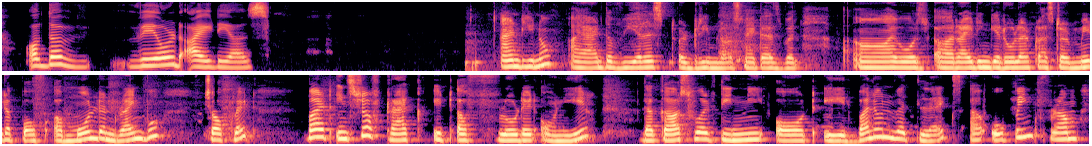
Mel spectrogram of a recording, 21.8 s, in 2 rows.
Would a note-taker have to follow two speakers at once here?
No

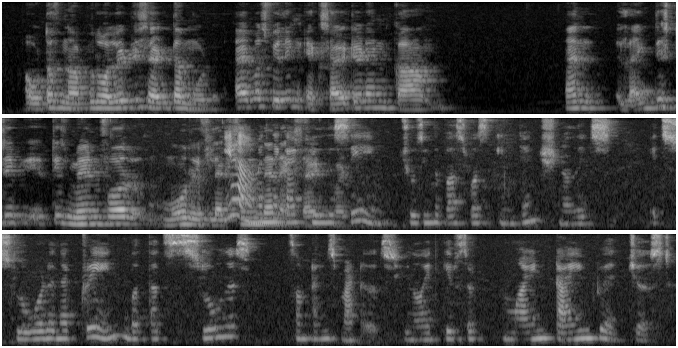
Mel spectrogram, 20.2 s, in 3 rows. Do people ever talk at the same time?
Yes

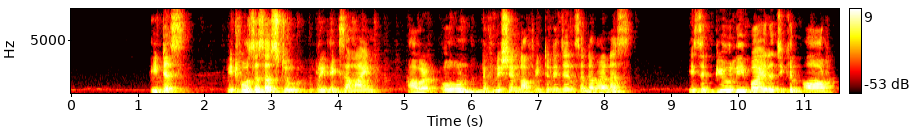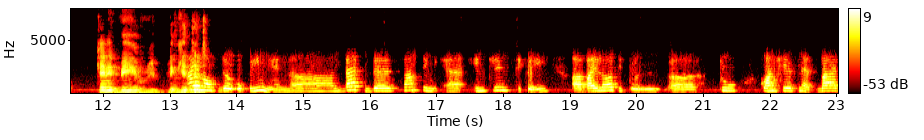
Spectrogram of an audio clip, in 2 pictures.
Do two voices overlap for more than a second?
No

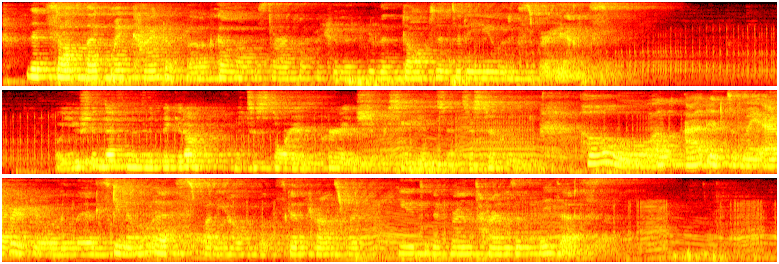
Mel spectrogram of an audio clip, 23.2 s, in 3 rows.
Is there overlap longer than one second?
No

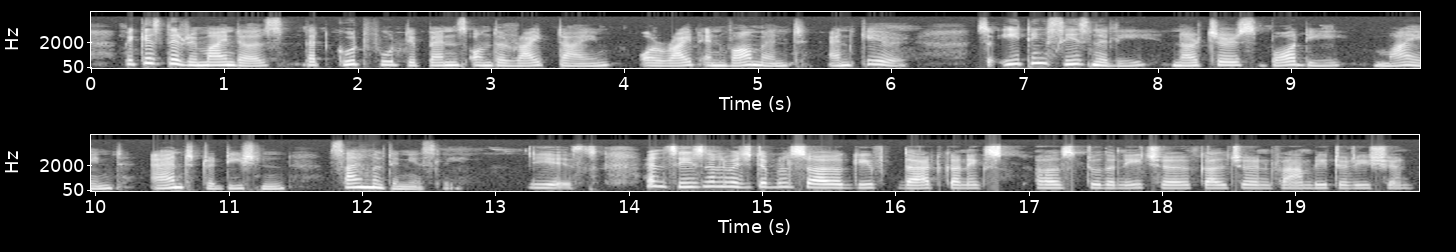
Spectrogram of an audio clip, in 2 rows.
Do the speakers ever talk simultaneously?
No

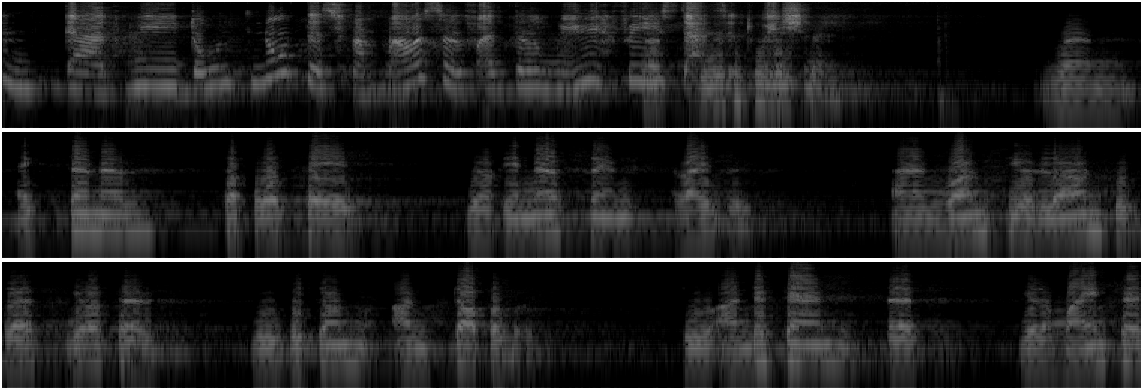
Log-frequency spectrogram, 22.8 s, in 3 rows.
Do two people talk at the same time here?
Yes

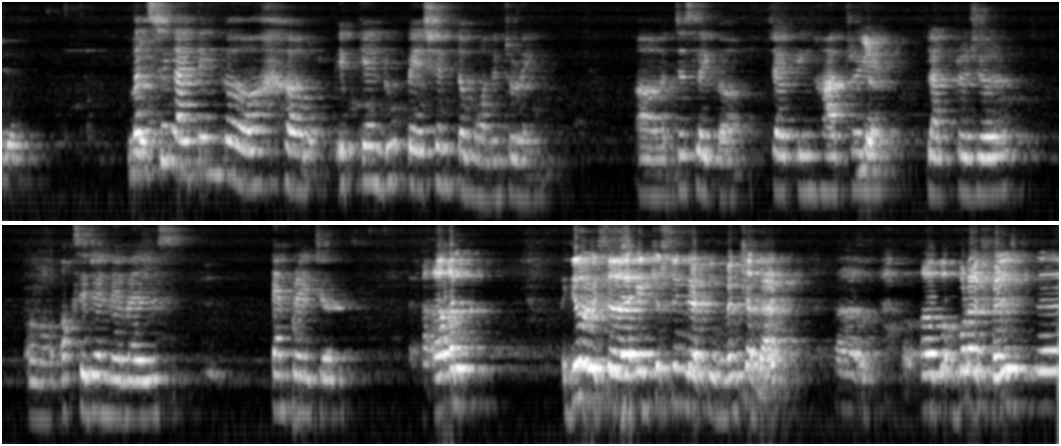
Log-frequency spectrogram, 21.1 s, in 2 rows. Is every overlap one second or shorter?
Yes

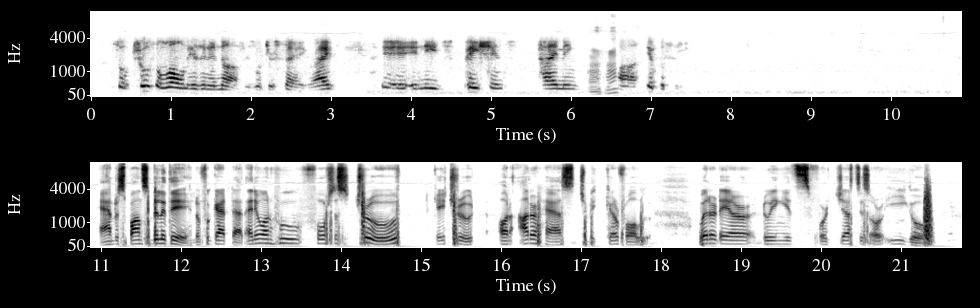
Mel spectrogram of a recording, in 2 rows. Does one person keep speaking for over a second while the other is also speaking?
No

